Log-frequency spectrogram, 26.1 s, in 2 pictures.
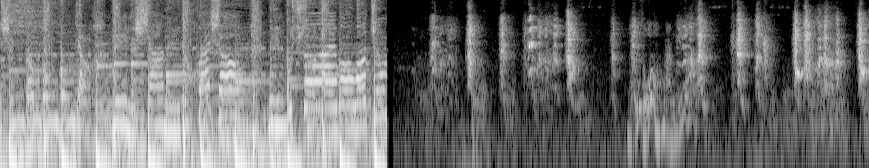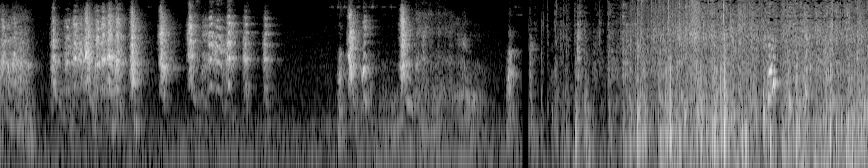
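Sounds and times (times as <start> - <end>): puppies barking and yipping: 6.2 - 17.3, 18.1 - 20.0, 23.4 - 26.0.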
